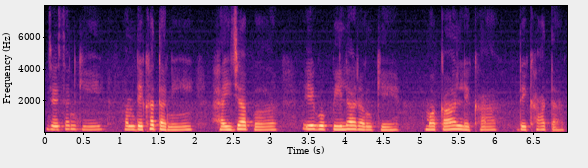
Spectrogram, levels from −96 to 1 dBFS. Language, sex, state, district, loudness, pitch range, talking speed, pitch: Bhojpuri, female, Uttar Pradesh, Ghazipur, -17 LUFS, 195-215 Hz, 110 wpm, 200 Hz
